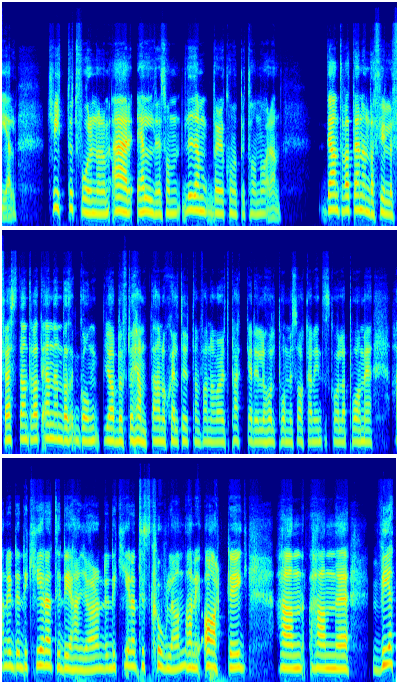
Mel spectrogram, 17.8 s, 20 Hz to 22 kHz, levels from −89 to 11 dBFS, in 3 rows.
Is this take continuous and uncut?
yes; 0 cuts

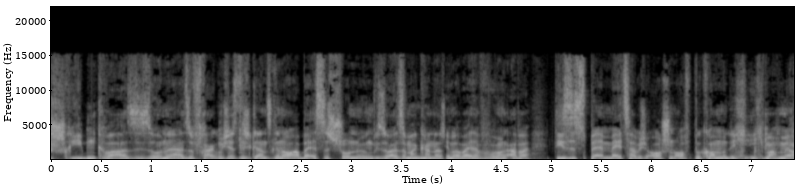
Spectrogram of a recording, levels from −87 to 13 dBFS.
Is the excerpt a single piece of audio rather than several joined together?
no; 1 cut; at 3.9 s

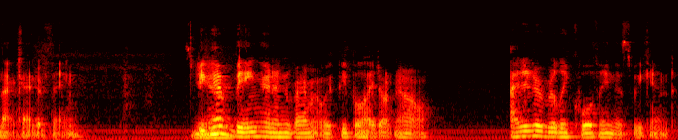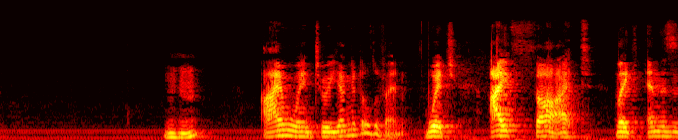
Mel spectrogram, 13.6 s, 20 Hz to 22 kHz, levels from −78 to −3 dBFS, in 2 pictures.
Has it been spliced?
yes; 1 cut; at 11.0 s

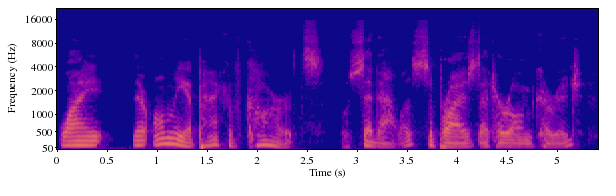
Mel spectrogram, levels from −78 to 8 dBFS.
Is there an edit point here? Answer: yes; 1 cut; at 2.8 s

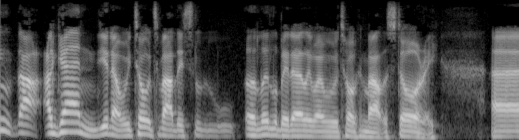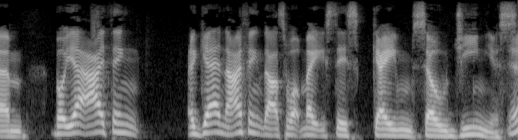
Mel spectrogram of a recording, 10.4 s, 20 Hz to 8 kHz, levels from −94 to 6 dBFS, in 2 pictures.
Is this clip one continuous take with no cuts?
yes; 0 cuts

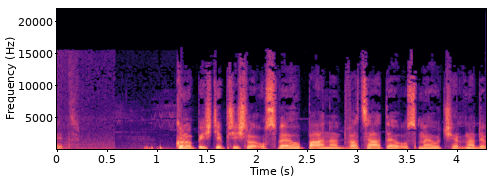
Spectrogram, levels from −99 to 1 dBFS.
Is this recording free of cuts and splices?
yes; 0 cuts

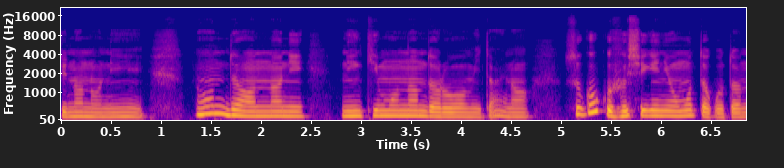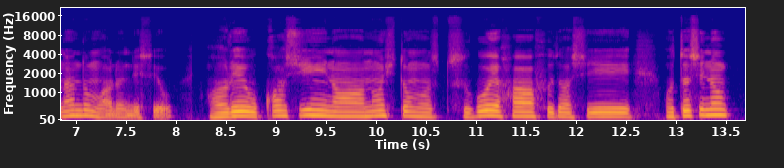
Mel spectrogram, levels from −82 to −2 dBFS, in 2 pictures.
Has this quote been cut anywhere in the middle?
yes; 1 cut; at 8.2 s

